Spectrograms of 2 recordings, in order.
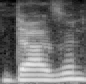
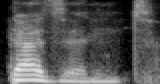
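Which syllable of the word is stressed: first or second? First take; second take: second; first. First: The stress is on the second syllable. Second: The stress is on the first syllable. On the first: The speaker calls it wrong. "এরকম না বলে" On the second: The speaker calls it right. "Data কিন্তু আমরা একটু জুড়ে বলছি"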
